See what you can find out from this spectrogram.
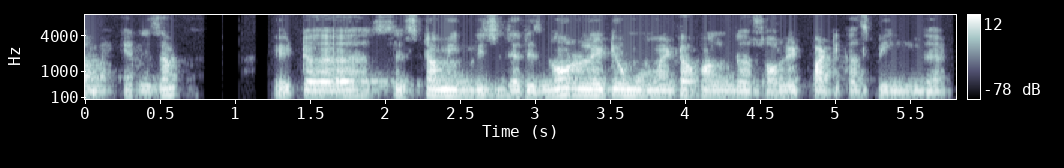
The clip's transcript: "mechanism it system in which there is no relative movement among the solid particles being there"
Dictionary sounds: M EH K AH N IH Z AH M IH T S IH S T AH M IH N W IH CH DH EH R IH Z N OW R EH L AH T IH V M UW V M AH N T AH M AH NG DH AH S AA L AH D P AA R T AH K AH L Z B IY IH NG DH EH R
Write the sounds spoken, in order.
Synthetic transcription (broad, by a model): M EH K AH N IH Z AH M IH T S IH S T AH M IH N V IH CH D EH R IH Z N OW R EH L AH T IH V M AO M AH N T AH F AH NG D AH S AA L AH D P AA R T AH K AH L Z B IY IH NG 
